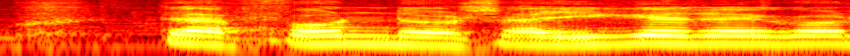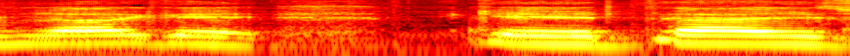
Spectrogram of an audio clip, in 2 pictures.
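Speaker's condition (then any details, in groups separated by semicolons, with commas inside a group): Cerebral palsy, mild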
